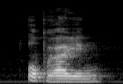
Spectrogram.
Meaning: 1. insurrection, rebellion 2. sedition, incitement
- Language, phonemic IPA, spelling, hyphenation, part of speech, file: Dutch, /ˈɔpˌrœy̯.ɪŋ/, opruiing, op‧rui‧ing, noun, Nl-opruiing.ogg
